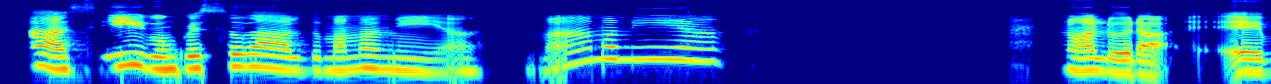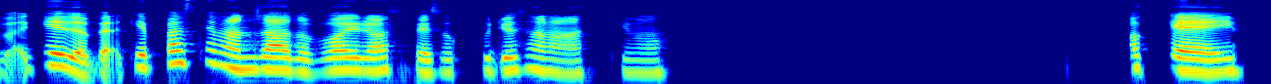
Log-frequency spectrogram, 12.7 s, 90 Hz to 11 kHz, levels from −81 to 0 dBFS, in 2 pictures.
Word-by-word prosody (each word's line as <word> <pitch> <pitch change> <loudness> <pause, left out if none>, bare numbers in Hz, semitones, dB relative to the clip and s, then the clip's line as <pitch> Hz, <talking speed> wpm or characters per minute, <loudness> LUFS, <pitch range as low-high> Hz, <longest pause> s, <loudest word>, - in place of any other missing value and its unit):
Ah 220 -5 +6
sì, 225 +5 +3
con 215 0 0
questo 225 +3 -1
caldo, 215 -5 +2
mamma 210 +3 -1
mia. 195 -2 -8 0.3
Mamma 340 - -3
mia! 370 -3 -6 1.7
No 205 -2 +1
allora, 180 -4 +3 0.2
e 280 -12 +4
ehm, 180 -2 -5
chiedo 255 +3 +3
pe 305 +1 -3
che 240 - -3
pasta 295 +4 -2
hai 290 - -6
mangiato 210 -4 +2
poi? 200 +2 0
No 195 0 -1
aspe' 195 -3 -6
so' 180 0 -18
curiosa 200 +2 -7
un 195 - -7
attimo. 175 +1 -13 2.3
Okay. 190 -4 +4
210 Hz, 125 wpm, -23 LUFS, 190-250 Hz, 2.3 s, Ah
